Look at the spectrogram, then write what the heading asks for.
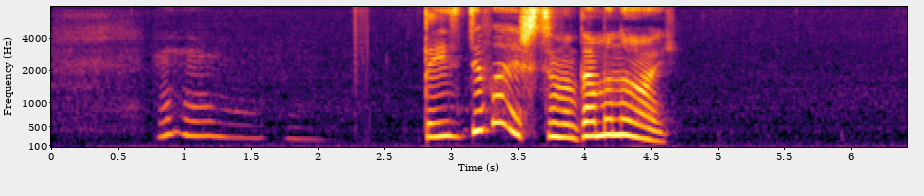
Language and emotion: Russian, neutral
